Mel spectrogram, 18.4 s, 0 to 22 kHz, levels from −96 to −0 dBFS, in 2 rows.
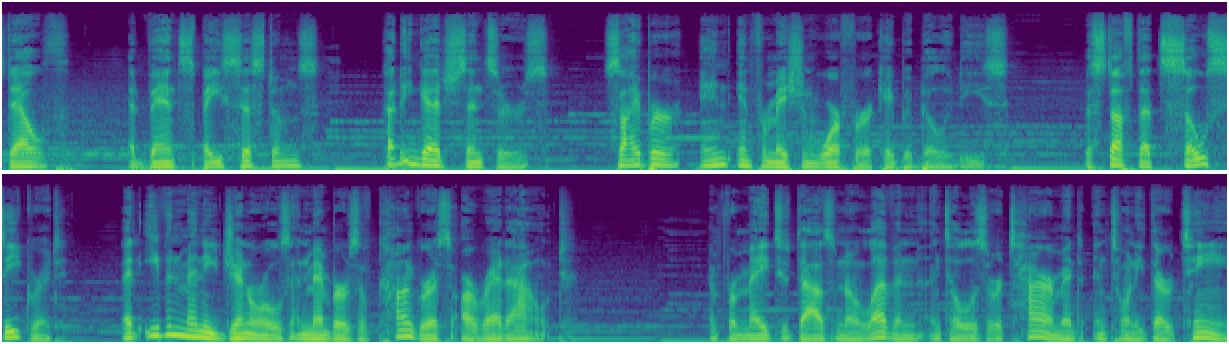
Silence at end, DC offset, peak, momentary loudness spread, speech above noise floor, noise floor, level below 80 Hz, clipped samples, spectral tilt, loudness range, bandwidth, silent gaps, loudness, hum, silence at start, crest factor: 0 s; under 0.1%; -2 dBFS; 13 LU; 23 dB; -44 dBFS; -36 dBFS; under 0.1%; -5.5 dB/octave; 4 LU; 16.5 kHz; none; -22 LUFS; none; 0 s; 20 dB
